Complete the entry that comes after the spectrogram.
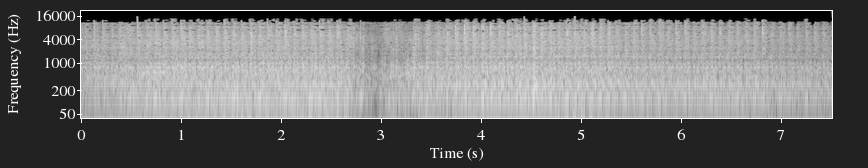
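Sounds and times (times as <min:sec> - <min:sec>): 
sewing machine: 0:00.0 - 0:07.5.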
